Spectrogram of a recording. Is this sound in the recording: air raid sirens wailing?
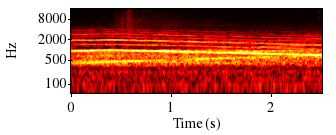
yes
